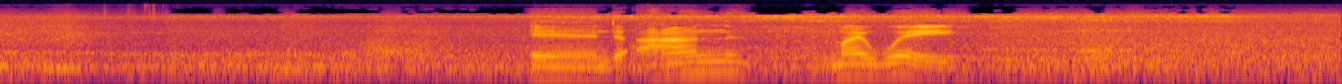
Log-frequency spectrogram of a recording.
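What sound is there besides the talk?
subway station ambience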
